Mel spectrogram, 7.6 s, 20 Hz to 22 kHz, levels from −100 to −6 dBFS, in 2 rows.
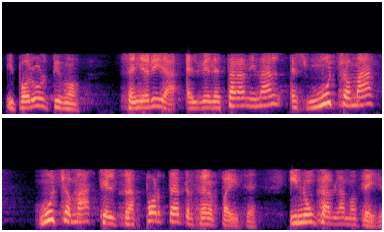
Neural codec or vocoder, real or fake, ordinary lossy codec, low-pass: none; real; AAC, 16 kbps; 7.2 kHz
